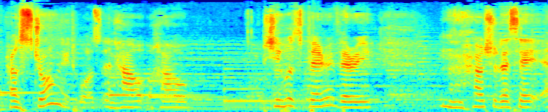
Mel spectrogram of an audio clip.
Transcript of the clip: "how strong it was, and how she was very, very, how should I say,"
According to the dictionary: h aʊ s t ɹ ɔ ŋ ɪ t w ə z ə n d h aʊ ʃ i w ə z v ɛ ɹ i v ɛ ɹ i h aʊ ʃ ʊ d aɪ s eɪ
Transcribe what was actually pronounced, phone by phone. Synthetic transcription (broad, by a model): h aʊ s t ɹ ɔ ŋ ɪ t w ə z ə n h h aʊ ʃ i w ə z v ɛ ɹ i v ɛ ɹ i h aʊ ʃ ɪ d aɪ s eɪ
